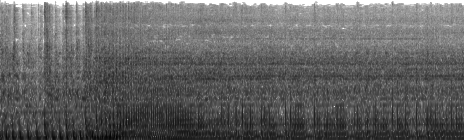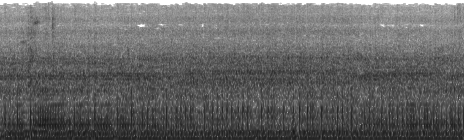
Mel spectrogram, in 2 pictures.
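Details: Toro/Craftsman single-stage snowblower sat over a year, needed much more than gas, the smoky hard one: a few pulls, then catches into a fast, slightly ragged small-engine buzz; now running.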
